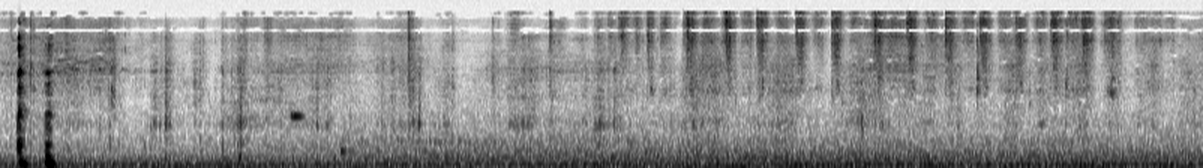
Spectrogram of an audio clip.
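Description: People chewing crunchy sandwich cookies, faint scattered crunches over a steady low car-cabin hum. Two brief vocal sounds come right at the start.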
